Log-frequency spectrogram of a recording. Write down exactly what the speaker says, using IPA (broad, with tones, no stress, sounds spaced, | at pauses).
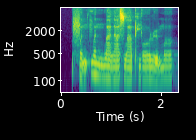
f ə̰˨˩ n f w ə˥˧ n n̪ w ä˥˩ l ä˧˥ s w ä˧˥ pʰ j o˧˥ ʊ̯ ɻ ɻ̩˨˩ m ɤ˥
